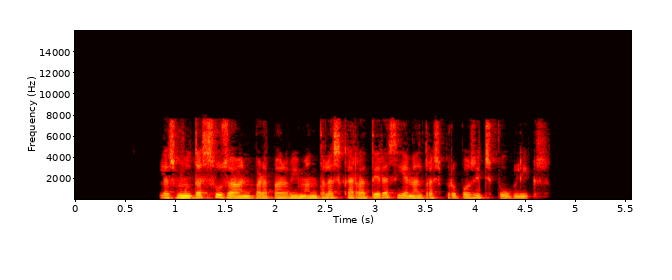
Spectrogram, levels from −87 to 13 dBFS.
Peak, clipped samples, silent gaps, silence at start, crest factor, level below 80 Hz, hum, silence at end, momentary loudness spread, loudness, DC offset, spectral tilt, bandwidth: -10 dBFS; under 0.1%; none; 0.85 s; 16 dB; -60 dBFS; none; 0.85 s; 8 LU; -25 LUFS; under 0.1%; -5.5 dB/octave; 8 kHz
